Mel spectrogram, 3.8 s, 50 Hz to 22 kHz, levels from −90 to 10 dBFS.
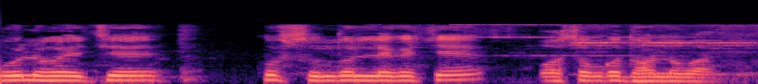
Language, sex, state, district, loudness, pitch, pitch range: Bengali, male, West Bengal, Paschim Medinipur, -14 LUFS, 175 Hz, 165-180 Hz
